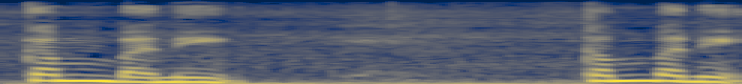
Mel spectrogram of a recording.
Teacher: ಅನುಸ್ವಾರಕ್ಕೆ ಮ ಸೌಂಡ್ ಬಂದಿದೆ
